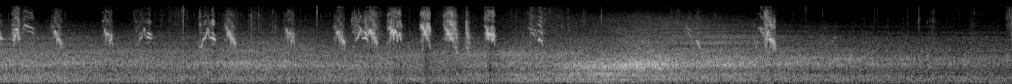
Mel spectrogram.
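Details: Several sparrows, one with a yellow beak, recorded on 29 January 2018: short bright chirps in scattered bursts, bunching into a quick run of notes around the middle, over a steady broad background hum.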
